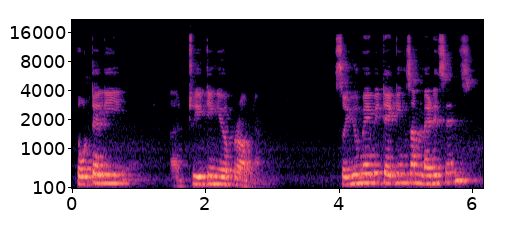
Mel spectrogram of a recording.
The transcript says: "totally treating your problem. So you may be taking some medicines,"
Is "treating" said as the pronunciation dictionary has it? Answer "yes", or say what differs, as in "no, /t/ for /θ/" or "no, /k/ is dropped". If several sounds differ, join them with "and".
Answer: yes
